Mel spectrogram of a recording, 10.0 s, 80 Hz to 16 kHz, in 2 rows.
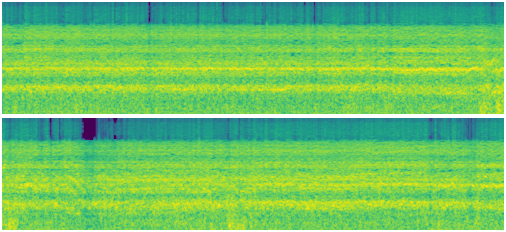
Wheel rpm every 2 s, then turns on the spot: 230, 230, 210, 190, 220.
none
